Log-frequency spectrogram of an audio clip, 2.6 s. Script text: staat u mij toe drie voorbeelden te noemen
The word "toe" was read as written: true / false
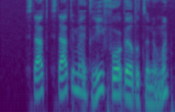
false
